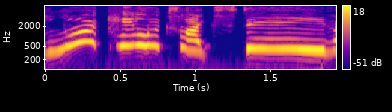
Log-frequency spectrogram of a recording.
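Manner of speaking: high, drawn-out excited exclamation; excited recognition. Retold or imitated. Telling a friend about a lookalike, high and excited.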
